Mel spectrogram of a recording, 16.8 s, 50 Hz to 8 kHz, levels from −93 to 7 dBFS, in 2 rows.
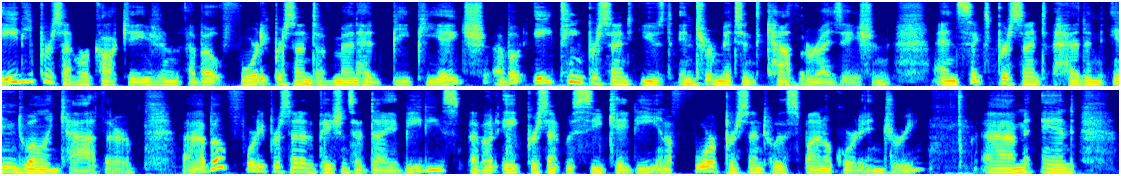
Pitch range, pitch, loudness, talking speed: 110-140 Hz, 125 Hz, -30 LUFS, 145 wpm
